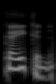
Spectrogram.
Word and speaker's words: Keuken: Also in the Keuken sind wir noch, sorry, wie spricht man, du weißt es besser, wie spricht man es richtig aus? – Keuken, in the Keuken. Ja. Keuken, ja. Oh, das macht man ja gerne, ne?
